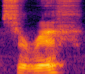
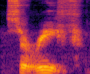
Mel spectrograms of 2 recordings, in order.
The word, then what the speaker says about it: serif: it is not pronounced serife and it is not pronounced serif' it is pronounced serif you learn a lot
